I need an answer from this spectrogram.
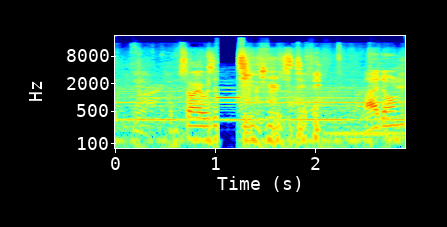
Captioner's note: beep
